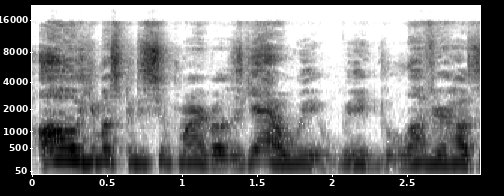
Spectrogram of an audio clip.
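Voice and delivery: high, bright-eyed homeowner greeting the plumbers; cheery client voice. Retold or imitated. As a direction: play the eager client way up high. Client voiced in movie retelling.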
